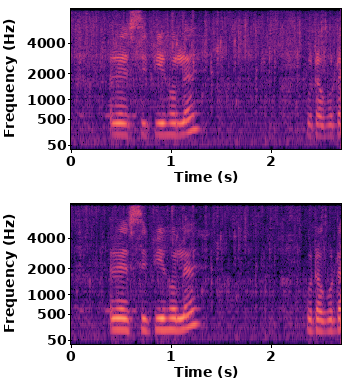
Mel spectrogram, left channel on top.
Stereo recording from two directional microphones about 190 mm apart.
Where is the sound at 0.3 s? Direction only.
55° right (ahead or behind).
